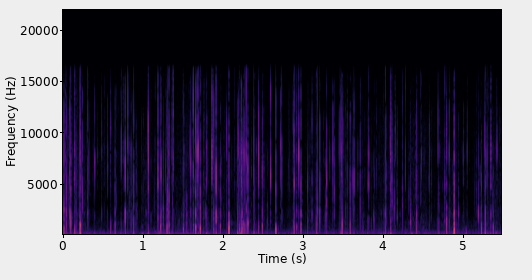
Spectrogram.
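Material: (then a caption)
Faux fur. A fluffy faux fur windscreen on a microphone is rubbed and scratched with the fingertips of both hands. The result is a dense, continuous run of crackling, crunching scratches with sharp, bright transients over a faint low hum.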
